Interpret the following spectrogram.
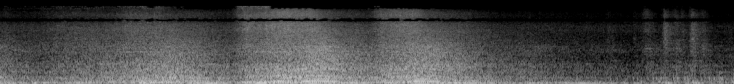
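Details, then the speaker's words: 1966 Ford Thunderbird V8, first start in years with old gas and weak battery: rough engine climbs on a blip then sags and lopes unevenly, won't hold idle; still getting fuel, owner suspects fuel pump or vacuum leak. "doesn't want to idle [Music] still getting fuel might be fuel pump issue I don't know"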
